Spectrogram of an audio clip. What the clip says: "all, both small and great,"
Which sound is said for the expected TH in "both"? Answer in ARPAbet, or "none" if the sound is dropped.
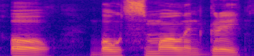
TH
